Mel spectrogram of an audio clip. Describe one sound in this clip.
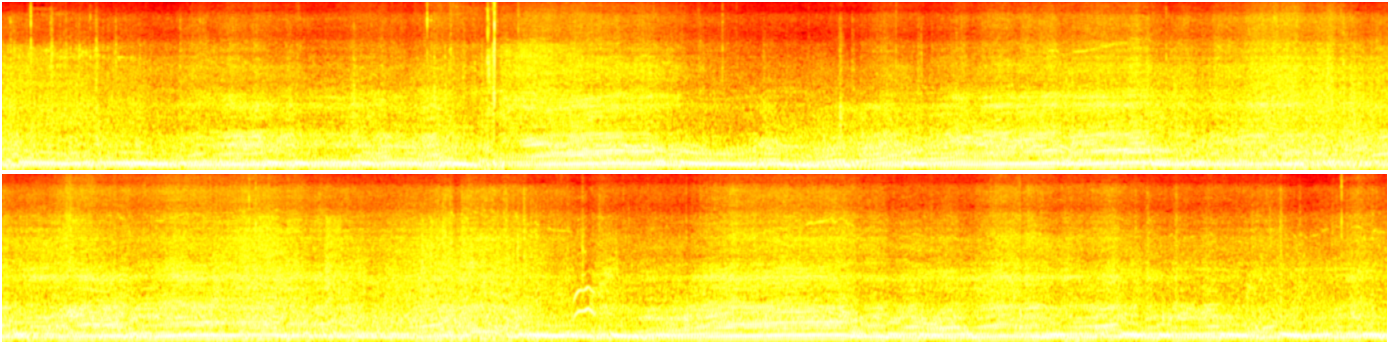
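An off-road vehicle engine roars and revs up and down close by.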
